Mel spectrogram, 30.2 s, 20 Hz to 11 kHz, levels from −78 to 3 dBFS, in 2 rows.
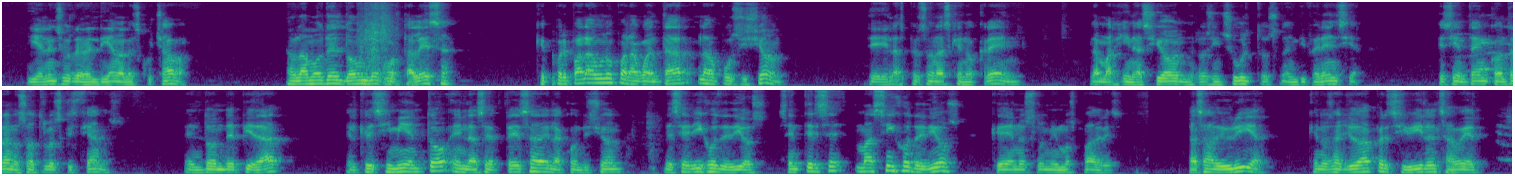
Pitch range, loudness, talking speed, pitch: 105-125 Hz, -18 LUFS, 150 wpm, 110 Hz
